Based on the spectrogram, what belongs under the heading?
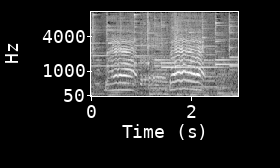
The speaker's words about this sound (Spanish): ¿Y ese sonido? ¡Así hacen las ovejas! exclamó con emoción.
